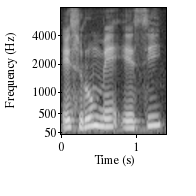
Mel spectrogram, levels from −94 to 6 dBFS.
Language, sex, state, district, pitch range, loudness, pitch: Hindi, male, Jharkhand, Ranchi, 165-210 Hz, -14 LUFS, 190 Hz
